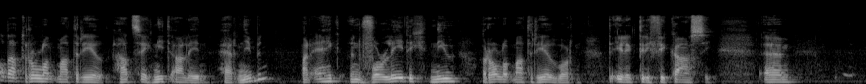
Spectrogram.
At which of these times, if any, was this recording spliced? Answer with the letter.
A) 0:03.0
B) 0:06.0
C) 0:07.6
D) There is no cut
A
